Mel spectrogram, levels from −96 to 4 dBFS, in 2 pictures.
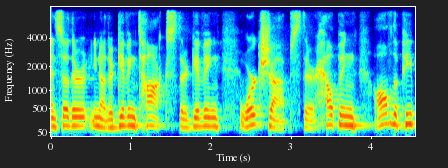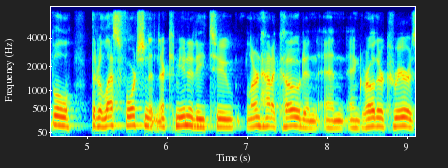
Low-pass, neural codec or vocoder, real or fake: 7.2 kHz; none; real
